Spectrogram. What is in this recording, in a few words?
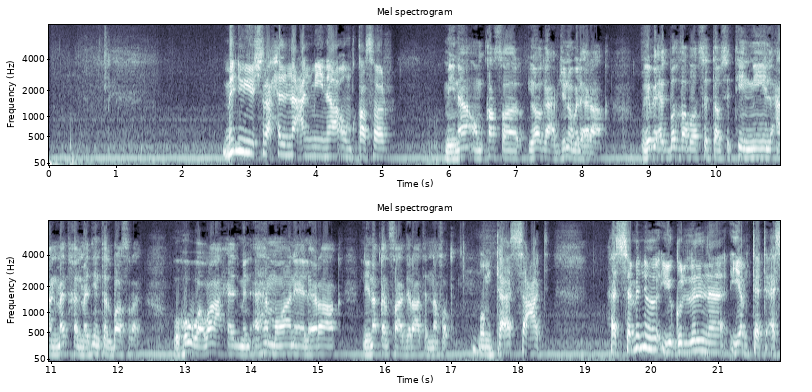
Dialogue about Umm Qasr port, Iraqi Dialect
